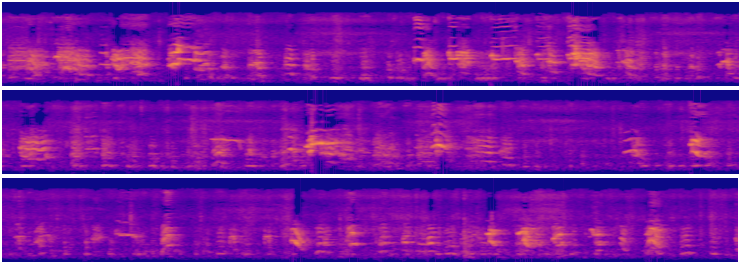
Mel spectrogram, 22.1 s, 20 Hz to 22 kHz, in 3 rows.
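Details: Puppies chasing Lady, recorded April 4, 2013: a busy stream of high, whiny yelps and whimpers, bursting in quick irregular clusters through the whole stretch, some sliding up and down in pitch, with brief quieter gaps between flurries.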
